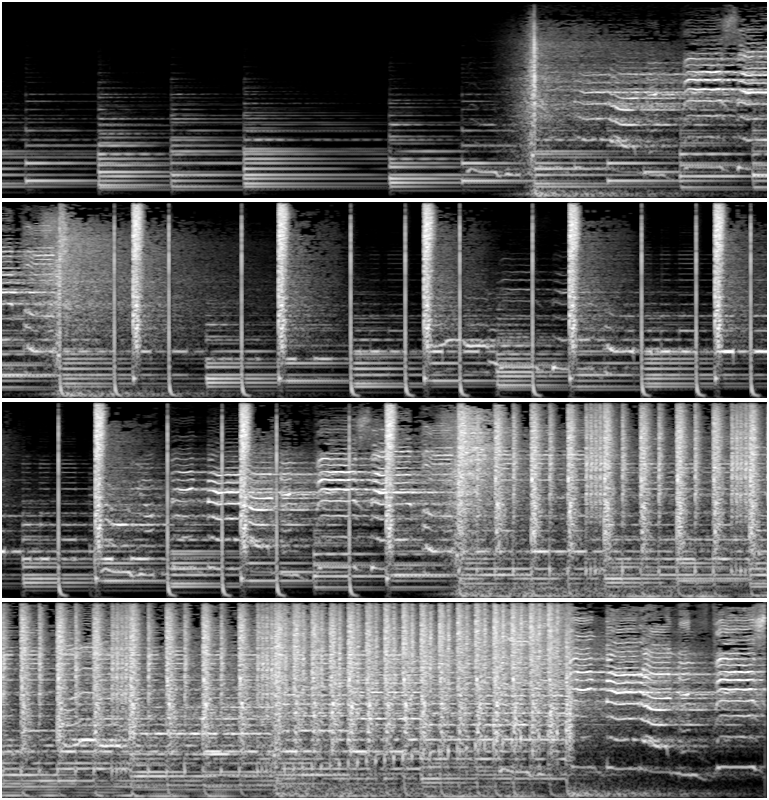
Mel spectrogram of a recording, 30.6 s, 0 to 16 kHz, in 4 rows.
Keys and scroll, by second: 0.0-0.3 typing, 2.4 alt+shift+super+e, 2.8 alt+shift+super+BackSpace, 3.4 shift+super+e, 5.0 super+j, 28.4 super+t, 29.0 Return.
